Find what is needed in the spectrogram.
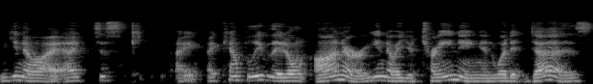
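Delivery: ordinary delivery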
